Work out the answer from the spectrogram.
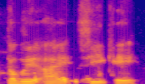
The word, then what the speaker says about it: Wick: W-I-C-K. It's W-I-C-K. It's Wick, like candle wick.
